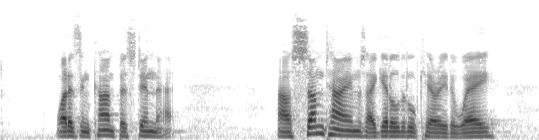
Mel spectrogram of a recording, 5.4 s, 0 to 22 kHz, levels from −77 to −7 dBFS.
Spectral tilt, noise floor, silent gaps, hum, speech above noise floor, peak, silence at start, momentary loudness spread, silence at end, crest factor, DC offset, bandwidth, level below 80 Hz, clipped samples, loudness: -5.5 dB/octave; -65 dBFS; none; none; 37 dB; -12 dBFS; 0.55 s; 10 LU; 0.45 s; 18 dB; under 0.1%; 14.5 kHz; -64 dBFS; under 0.1%; -28 LUFS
